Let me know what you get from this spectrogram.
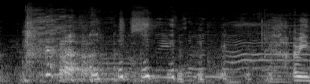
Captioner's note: patrons laugh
